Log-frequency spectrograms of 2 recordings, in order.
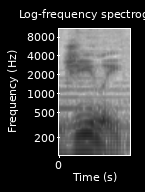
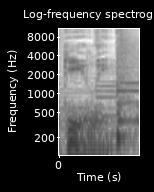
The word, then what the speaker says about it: Geely: chinese manufacturer gili yes it's pronounced jeely not gili jili has been making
